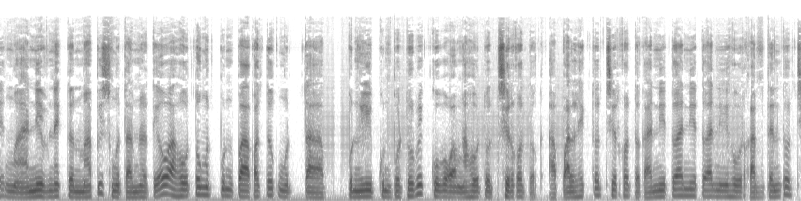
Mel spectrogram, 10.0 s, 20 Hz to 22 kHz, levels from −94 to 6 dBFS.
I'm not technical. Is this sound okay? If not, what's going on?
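No. From 3.84 s, just after "pun pa kotok", a quiet buzz pulsing about 70 times a second runs to the end. This is computer activity noise, caused by the computer's working parts disturbing the audio circuit.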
